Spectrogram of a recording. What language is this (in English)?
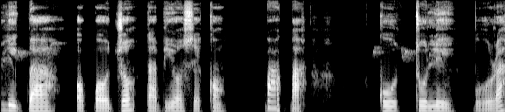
Yoruba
